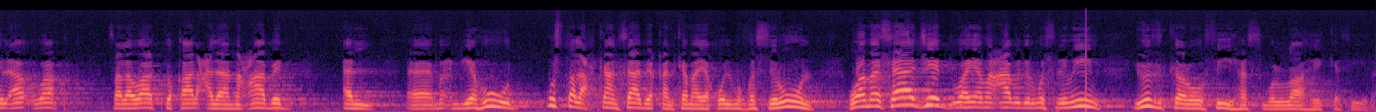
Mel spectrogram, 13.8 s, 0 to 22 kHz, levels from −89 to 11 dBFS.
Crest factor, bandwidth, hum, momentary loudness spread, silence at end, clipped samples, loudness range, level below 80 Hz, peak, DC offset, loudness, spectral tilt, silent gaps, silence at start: 14 dB; 15 kHz; none; 11 LU; 0 s; under 0.1%; 4 LU; -52 dBFS; -2 dBFS; 0.4%; -16 LUFS; -8.5 dB/octave; none; 0 s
